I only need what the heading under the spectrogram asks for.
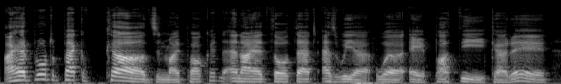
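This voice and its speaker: A man voicing a sharp, commanding Victorian detective, lifting his voice higher and louder than his own, with a stern, crisp delivery. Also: moderate pace, close to an everyday voice.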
